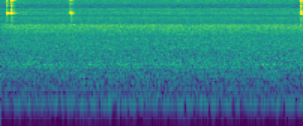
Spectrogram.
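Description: Steady whooshing noise of fans or air conditioning, with no change in level.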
